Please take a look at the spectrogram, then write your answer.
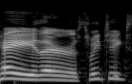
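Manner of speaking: put-on slow drawling old mobster voice. Reminding the other speaker of the funny voice they do, demonstrating a mobster voice. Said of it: "When you do the mobster voice".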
